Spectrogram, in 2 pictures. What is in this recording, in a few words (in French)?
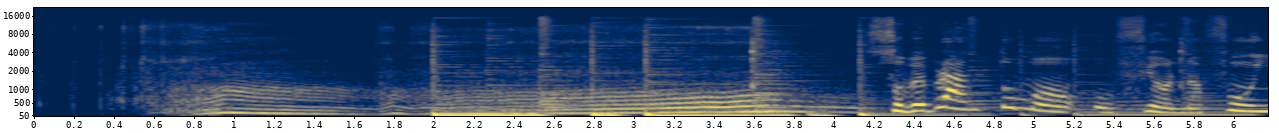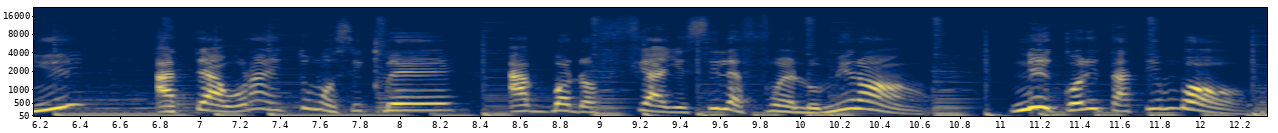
CODE DE LA ROUTE YORUBA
